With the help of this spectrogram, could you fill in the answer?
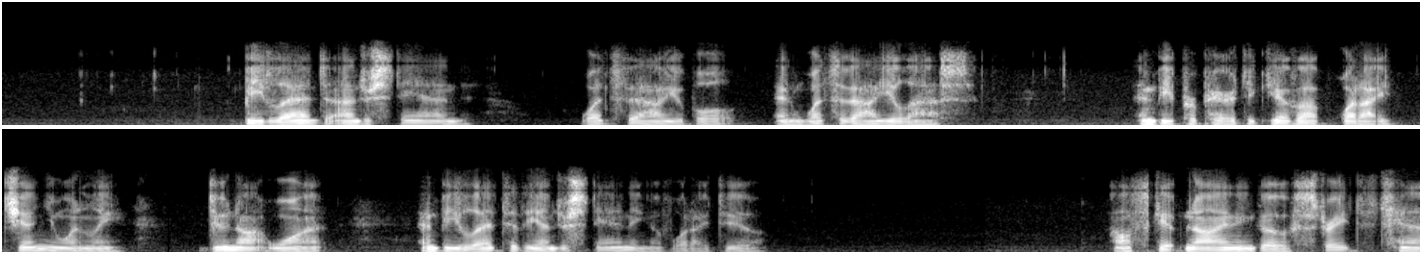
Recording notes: ACIM Daily Conference Call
